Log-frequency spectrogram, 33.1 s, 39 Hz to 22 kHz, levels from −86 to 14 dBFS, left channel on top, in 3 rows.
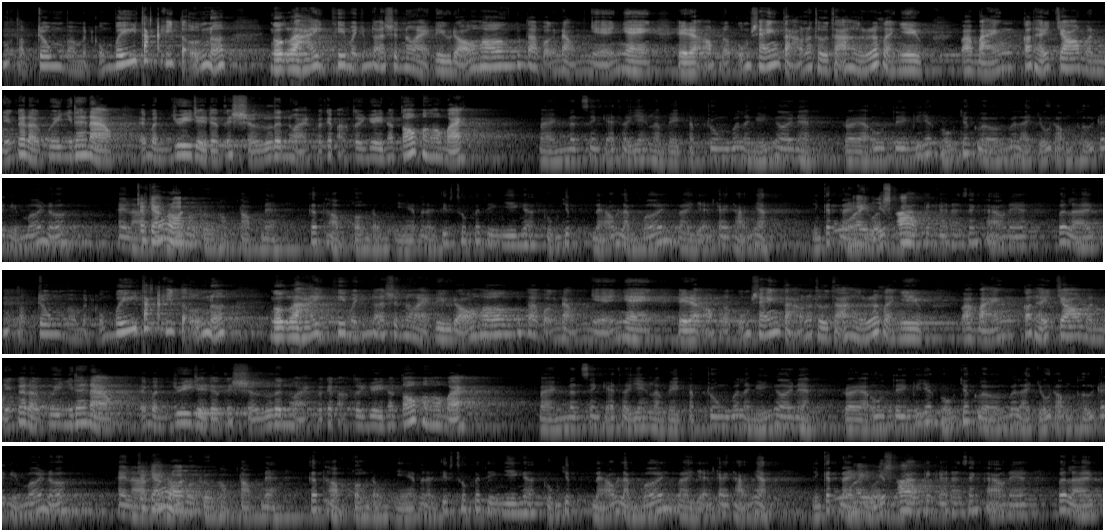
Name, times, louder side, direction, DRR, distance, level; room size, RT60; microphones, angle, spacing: voice 1, 0.0-14.1 14.4-15.7 23.4-23.9 30.4-31.2, left 4 dB, 45° left, 9 dB, 1.1 m, -35 dB
voice 2, 16.4-19.2 19.4-22.8 23.2-33.0, right 1 dB, 15° right, 5 dB, 1.7 m, -43 dB
23.5 x 22.5 x 9.4 m, 2.3 s
head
